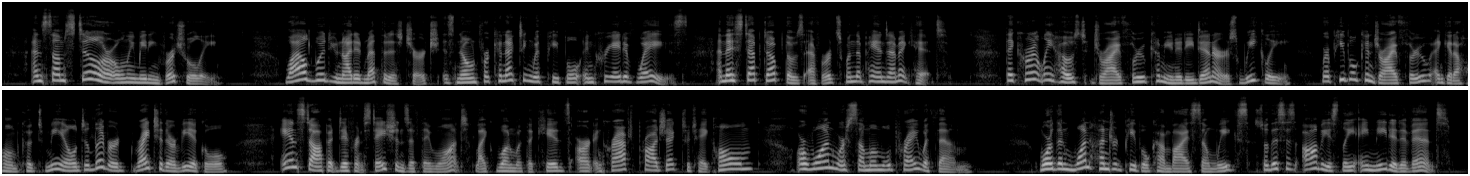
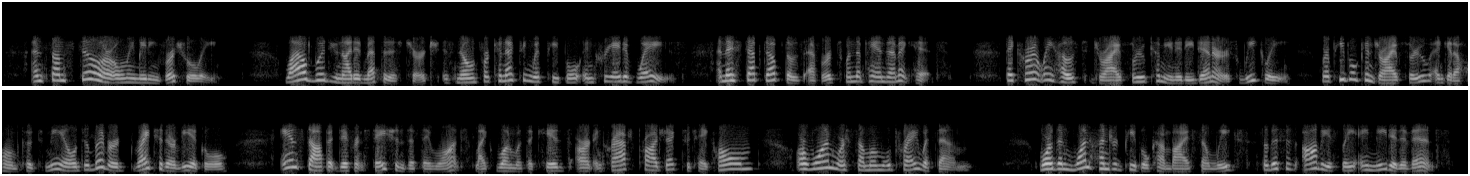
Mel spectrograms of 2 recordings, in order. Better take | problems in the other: first | phone-call audio; poor line

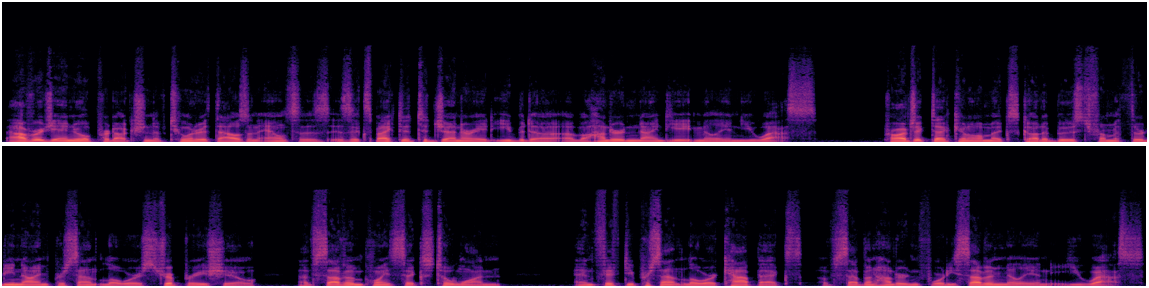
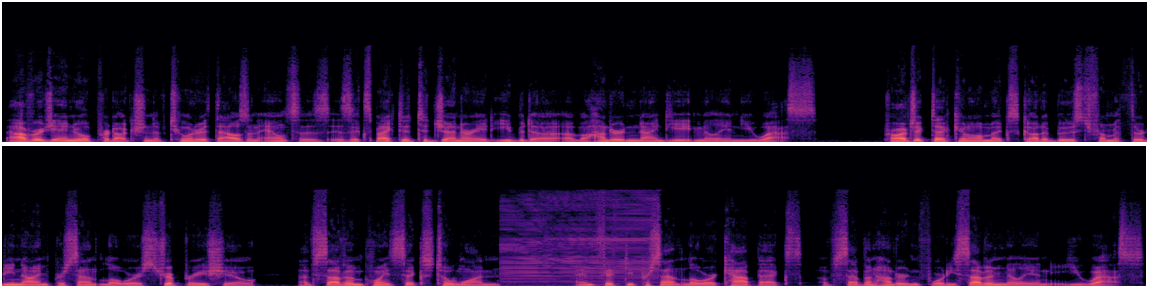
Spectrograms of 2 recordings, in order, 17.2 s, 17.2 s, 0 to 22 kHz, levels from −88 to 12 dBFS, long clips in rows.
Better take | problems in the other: first | alarm; faint; from 12 to 14 s; peak 15 dB below the speech

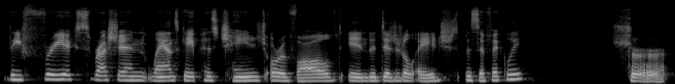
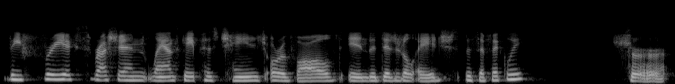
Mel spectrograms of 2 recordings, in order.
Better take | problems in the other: first | muffled; slightly; fading above 3.5 kHz

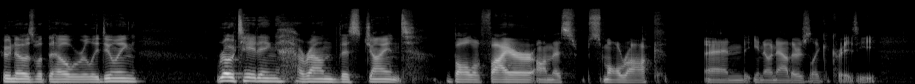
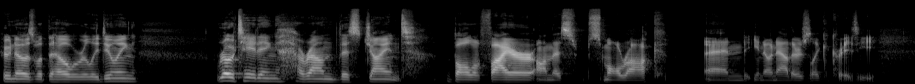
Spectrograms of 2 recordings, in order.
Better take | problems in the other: first | thin; very; fading below 900 Hz

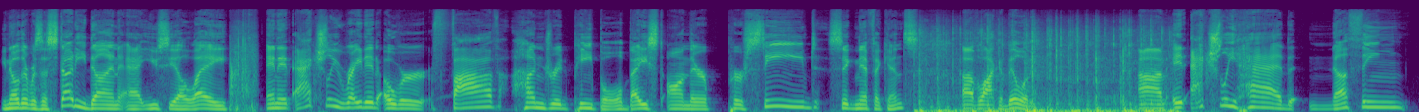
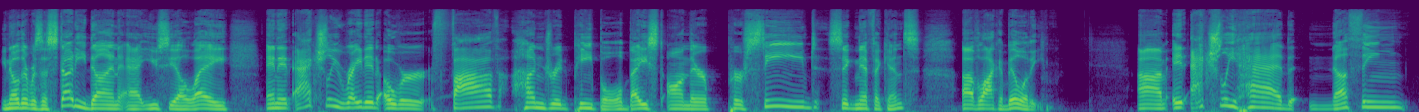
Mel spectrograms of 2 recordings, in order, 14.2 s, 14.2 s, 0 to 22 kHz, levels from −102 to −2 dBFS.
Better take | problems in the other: second | footsteps; noticeable; at 2.5 s; peak 10 dB below the speech // keyboard typing; noticeable; from 9 to 12 s; peak 3 dB below the speech

